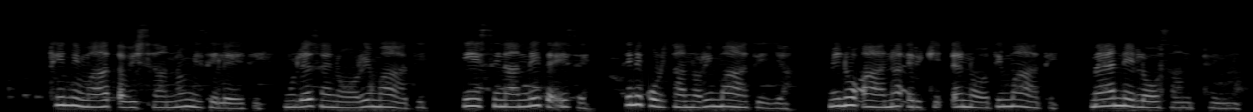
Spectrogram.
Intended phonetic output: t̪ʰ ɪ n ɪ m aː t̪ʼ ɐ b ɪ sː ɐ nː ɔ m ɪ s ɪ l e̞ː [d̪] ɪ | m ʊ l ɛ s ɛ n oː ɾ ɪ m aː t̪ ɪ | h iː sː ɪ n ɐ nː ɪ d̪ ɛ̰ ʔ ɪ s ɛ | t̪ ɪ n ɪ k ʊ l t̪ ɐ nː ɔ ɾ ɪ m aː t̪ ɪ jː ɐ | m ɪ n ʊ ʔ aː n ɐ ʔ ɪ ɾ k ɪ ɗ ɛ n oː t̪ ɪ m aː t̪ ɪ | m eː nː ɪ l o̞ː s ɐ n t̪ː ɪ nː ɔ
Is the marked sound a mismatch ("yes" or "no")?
yes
